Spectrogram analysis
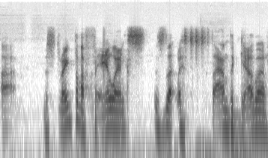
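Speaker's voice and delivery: put-on Scottish accent. Imitating a film king giving a speech about the phalanx: Leonidas with a Scottish accent. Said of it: "are you Scottish?".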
